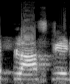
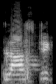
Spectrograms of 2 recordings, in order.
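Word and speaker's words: plastid: ये प्लास्टिड है, प्लास्टिक मत कर देना कभी, प्लास्टिक कर दो, प्लास्टिड D है ये।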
